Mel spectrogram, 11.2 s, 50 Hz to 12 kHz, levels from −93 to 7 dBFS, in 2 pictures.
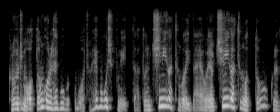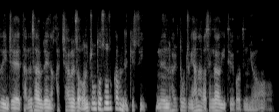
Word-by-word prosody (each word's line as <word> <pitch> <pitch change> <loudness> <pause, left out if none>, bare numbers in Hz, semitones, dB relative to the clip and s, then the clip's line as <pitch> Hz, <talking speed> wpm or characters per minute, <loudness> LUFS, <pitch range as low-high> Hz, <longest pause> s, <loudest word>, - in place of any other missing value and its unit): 그러면 150 +3 +2
좀 150 - +2
어떤 185 +7 +3
거를 185 -6 +5
해 170 - +3
보고 165 -4 -4
'뭐 170 0 -9
좀 - - -19
해보고 215 +1 +3
싶은 195 - -9
게 100 - -6
있다.' 75 - -13
또는 130 0 -3
취미 235 - +5
같은 225 -4 +1
거 - - +2
있나요? - - -5
왜냐하면 110 +2 +3
취미 245 +1 +5
같은 215 -6 +5
것도 195 - -1
그래도 120 -4 -7
인제 90 -2 0
다른 95 +4 -9
사람들이랑 100 -4 0
같이 - - -15
하면서 110 -1 0
어느 90 +4 +1
정도 160 +5 -1
소속감을 165 -2 -1
느낄 - - -9
수 - - -14 0.3
있는 100 0 -1
활동 115 +1 -10
중에 95 -2 -8
1 110 +4 -5
라 - - -5
생각이 105 -2 -2
들거든요. 75 0 -13
115 Hz, 445 characters per minute, -27 LUFS, -, 0.3 s, 거를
